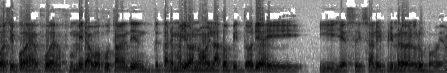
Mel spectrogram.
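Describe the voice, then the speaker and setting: A man talks at a fairly low pitch and a fairly quick pace. His intonation is monotone and flat. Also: hardly any pauses. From Canary Islands, Spain. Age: 20s. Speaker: esports video game player. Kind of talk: casual interview.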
